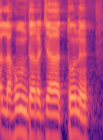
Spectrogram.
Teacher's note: تھوڑا سا تنوین میں کلکلا محسوس ہوا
